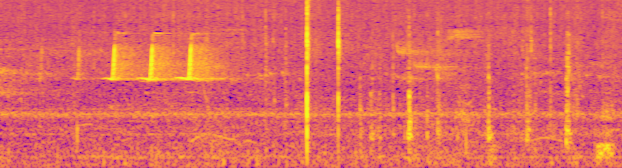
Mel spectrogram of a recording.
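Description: Birds calling, with three short high notes in quick succession about a second in and fainter chirps after. Two sharp clicks come a moment apart around three seconds in.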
